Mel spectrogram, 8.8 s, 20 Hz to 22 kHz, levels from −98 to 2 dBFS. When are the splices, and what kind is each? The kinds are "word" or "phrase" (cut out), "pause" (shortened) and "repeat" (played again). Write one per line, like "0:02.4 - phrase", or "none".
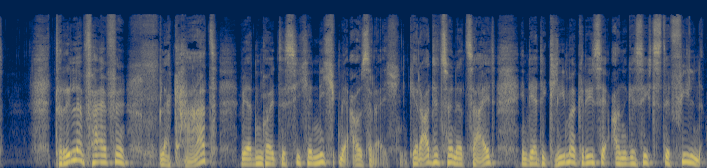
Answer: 0:02.0 - word
0:03.3 - word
